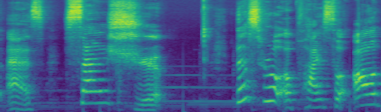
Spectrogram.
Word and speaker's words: 三十: 30 the format is Sun plus so it's pronounced as sanchu this rule applies to all tense such as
